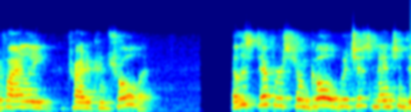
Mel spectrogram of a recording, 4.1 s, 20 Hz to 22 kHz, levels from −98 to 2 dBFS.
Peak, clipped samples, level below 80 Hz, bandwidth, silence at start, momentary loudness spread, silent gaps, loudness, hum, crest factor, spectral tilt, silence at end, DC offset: -6 dBFS; under 0.1%; -68 dBFS; 7.4 kHz; 0 s; 10 LU; 2.05-2.31 s; -22 LUFS; none; 18 dB; -4.5 dB/octave; 0 s; under 0.1%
